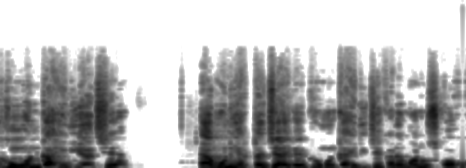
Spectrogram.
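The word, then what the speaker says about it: Jean: নামটা হয়তো তোমরা উচ্চারণ করবে এরকমভাবে জেন জিওন আসলে উচ্চারণটা জেন নয়। উচ্চারণটা হবে জ্যা কারণ উনাদের উচ্চারণের মধ্যে একটা ছন্দবিন্দু চলে আসে।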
